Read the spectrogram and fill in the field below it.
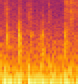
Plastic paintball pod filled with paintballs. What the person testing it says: significantly reduced the sound of the shaking in there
